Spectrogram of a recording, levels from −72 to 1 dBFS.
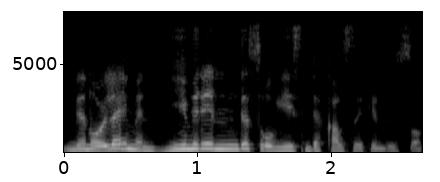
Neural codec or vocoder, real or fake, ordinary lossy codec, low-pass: codec, 16 kHz, about 1 kbps, DyCAST, with the encoder's durations; fake; none; 7.2 kHz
